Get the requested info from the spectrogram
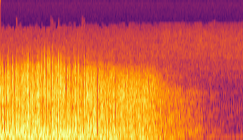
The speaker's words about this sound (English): Not thunder, surely. It sounded more like an ancient cannon.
